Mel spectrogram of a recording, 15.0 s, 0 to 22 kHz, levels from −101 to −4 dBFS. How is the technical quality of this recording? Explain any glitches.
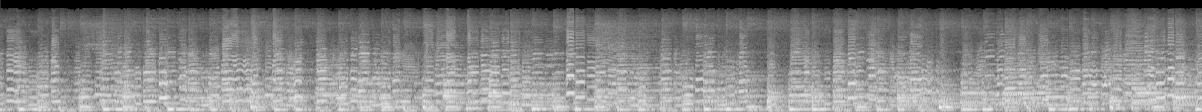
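The recording has no technical glitches to explain. No audible faults turn up anywhere in it.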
